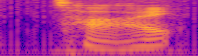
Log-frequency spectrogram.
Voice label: "cai3", chinese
